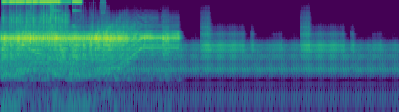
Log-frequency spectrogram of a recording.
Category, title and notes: Sound effects > Electronic / Design
Ice Shingles
noise, abstract, christmas-sound-design, native-instruments-absynth, sound-design, absynth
